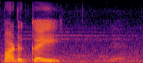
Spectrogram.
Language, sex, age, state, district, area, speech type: Tamil, female, 60+, Tamil Nadu, Dharmapuri, urban, read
